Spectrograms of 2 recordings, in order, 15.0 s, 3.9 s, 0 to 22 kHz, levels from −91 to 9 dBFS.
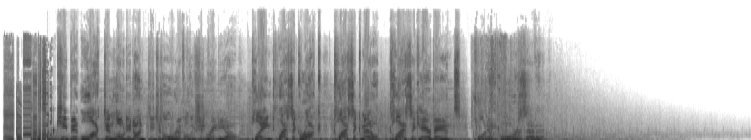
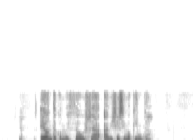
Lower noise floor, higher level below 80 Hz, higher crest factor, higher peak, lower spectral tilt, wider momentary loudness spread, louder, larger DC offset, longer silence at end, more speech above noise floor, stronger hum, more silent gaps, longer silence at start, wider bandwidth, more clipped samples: second, -58 dBFS vs -82 dBFS; first, -28 dBFS vs -80 dBFS; second, 14 dB vs 20 dB; first, 0 dBFS vs -22 dBFS; about the same, -4 dB/octave vs -4.5 dB/octave; second, 7 LU vs 10 LU; first, -13 LUFS vs -40 LUFS; neither; first, 2.35 s vs 0.85 s; about the same, 45 dB vs 42 dB; neither; neither; second, 0.05 s vs 0.4 s; first, over 20 kHz vs 7.6 kHz; neither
